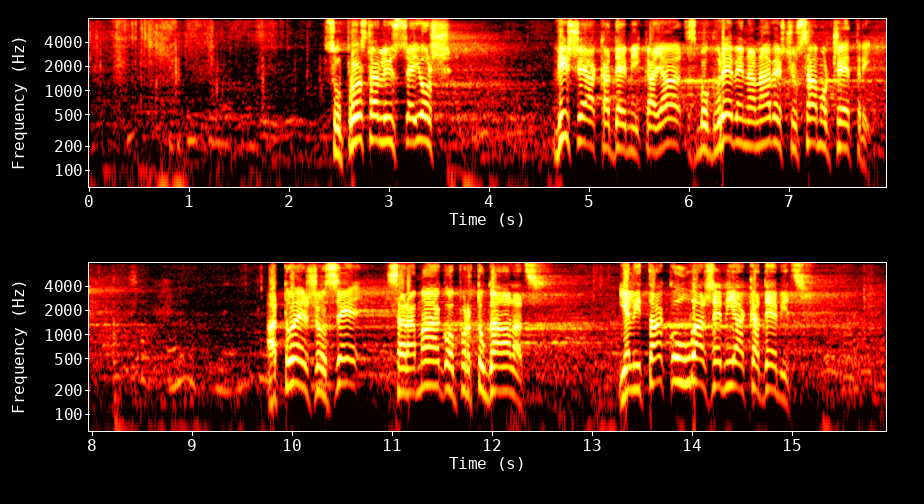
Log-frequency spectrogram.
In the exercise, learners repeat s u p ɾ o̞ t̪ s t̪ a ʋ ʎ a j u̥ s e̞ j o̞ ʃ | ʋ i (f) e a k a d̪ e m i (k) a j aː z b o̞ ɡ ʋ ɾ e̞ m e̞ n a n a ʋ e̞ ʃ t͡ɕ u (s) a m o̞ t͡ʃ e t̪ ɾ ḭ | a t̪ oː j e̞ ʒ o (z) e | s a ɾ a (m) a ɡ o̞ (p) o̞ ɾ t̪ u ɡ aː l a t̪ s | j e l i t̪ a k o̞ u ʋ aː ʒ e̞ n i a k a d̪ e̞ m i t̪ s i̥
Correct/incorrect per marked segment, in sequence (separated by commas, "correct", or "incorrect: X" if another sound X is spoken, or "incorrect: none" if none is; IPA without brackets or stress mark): incorrect: ʃ, correct, correct, correct, correct, correct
